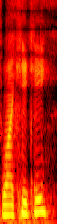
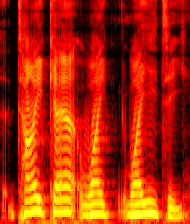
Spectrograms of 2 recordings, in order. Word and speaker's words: Taika Waititi: Waikiki. Taika Waititi.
